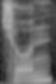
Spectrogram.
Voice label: "cion5", Taiwanese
